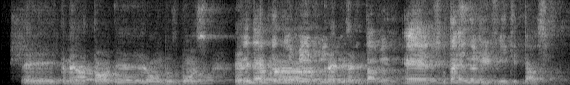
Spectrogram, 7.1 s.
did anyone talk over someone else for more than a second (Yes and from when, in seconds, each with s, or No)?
Yes, from 3.0 s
